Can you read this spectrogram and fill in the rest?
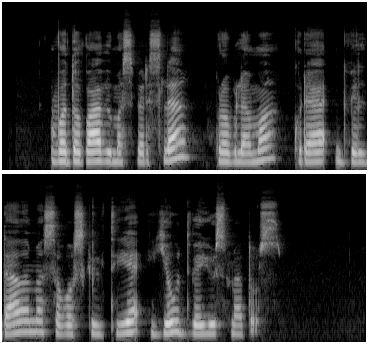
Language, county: Lithuanian, Vilnius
